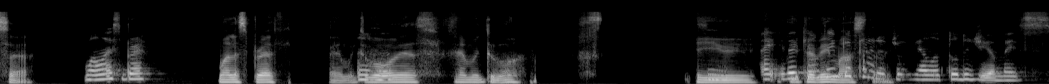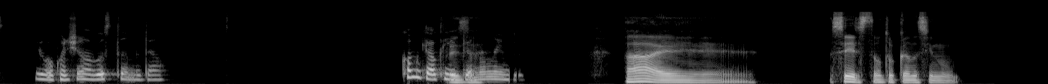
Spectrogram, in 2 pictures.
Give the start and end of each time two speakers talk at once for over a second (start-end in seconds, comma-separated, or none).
7.0-8.9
